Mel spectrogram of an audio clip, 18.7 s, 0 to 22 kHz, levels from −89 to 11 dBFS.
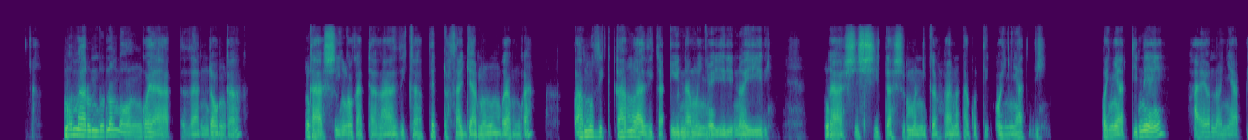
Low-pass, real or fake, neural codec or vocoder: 9.9 kHz; fake; codec, 24 kHz, 3 kbps, HILCodec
